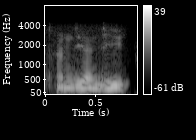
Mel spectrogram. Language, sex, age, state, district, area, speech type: Punjabi, male, 18-30, Punjab, Fazilka, rural, conversation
